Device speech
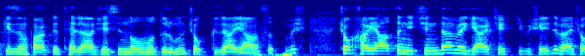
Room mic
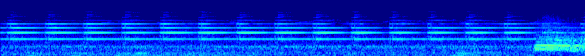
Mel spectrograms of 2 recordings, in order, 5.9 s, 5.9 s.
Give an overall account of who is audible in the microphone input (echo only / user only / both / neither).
neither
